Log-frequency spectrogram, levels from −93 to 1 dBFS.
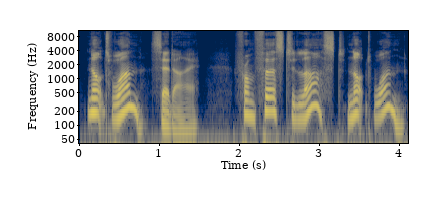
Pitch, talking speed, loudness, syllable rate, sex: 150 Hz, 145 wpm, -21 LUFS, 3.5 syllables/s, male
